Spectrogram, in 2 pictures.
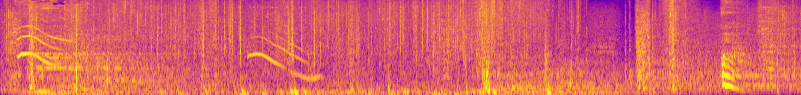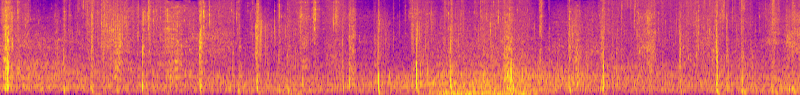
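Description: Hands grip and scrape against rock as a climber pulls upward.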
